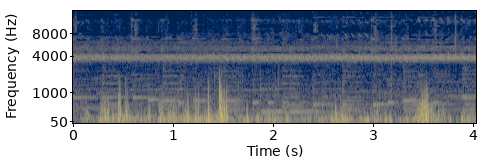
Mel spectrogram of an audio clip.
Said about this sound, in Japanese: ただまあ相変わらずスズムシの声は非常に元気で元気にいつも通りリンリンリンリン泣いていますけど聞こえますかね多分バックで聞こえますよね本当はあのこの時間帯というか一日中なんですけど家の窓閉めててもこのスズムシの声ずっと聞こえるんですよ。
